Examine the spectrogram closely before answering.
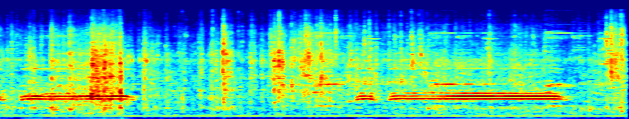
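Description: Battery-powered VTech Go! Go! Smart Wheels toy train running along its plastic track, its small motor whirring and clattering. Its speaker sounds a held electronic tone twice, a short one near the start and a longer one past the middle.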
